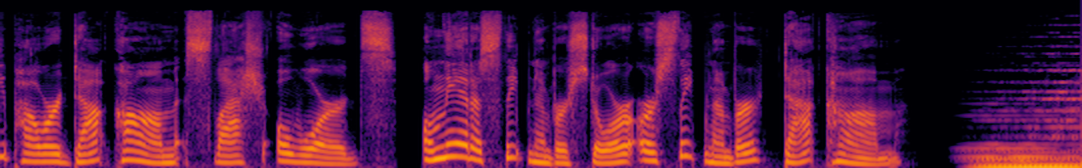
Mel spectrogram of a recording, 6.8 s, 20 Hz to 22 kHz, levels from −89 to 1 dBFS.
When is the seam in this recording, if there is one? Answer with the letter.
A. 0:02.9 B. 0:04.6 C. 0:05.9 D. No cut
C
